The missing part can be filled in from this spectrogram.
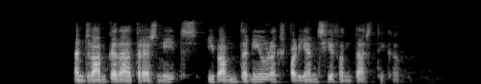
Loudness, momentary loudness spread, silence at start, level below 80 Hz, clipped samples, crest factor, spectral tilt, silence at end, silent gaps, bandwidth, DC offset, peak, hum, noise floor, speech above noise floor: -20 LUFS; 11 LU; 0.75 s; -60 dBFS; under 0.1%; 22 dB; -4 dB/octave; 0.85 s; none; 8.4 kHz; under 0.1%; -2 dBFS; none; -83 dBFS; 63 dB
